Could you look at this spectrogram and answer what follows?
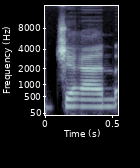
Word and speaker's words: Jen Esquer: And my Instagram handle when I first started on social media and through fitness was actually Jen_ES_care, because that's how you said my name. That's how you pronounce it.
